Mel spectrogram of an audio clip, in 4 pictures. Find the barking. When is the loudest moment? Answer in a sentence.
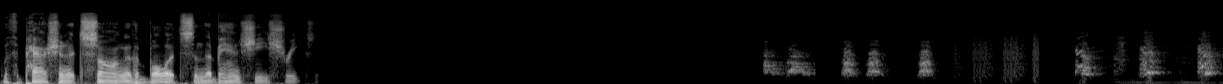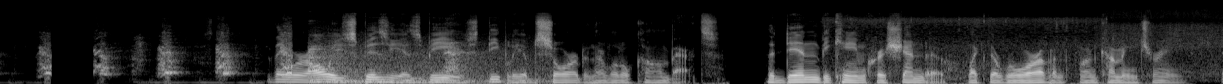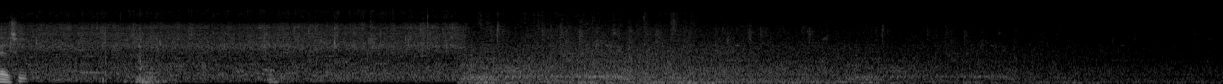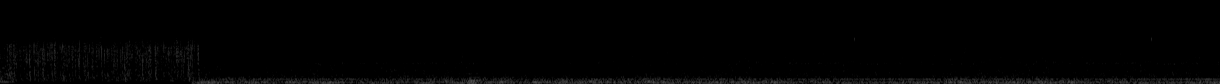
The volume of the barking peaks at 15 seconds.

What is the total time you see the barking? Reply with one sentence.
You can hear the barking for 10 seconds altogether.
